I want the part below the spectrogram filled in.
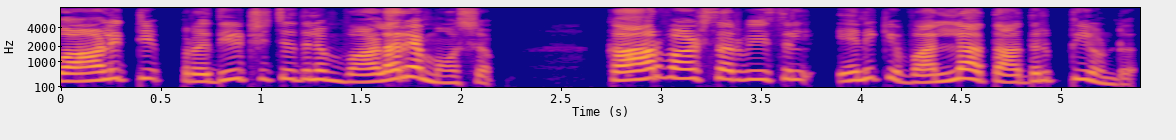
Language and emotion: Malayalam, angry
